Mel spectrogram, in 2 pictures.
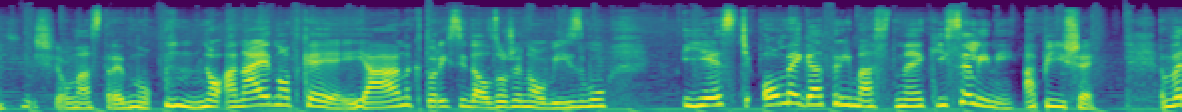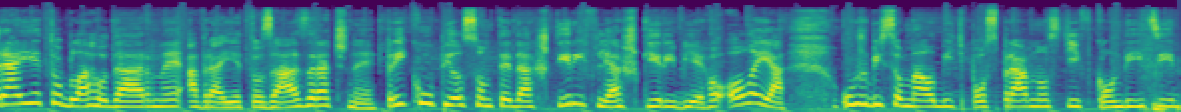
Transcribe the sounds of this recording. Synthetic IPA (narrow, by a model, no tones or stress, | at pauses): iʃɪɛ̰lnast̪ɾɛd̪nunɔʔanajɛd̪nɔt̪kɛjɛjaːnkt̪ɔɾiːsid̪alzɔʒɛnɔʊʋiːzʋu | jɛzcɔmɛɡat̪ɾimast̪nɛːkisɛliniapiːʃɛ | ʋɾajjɛt̪ɔblaɦɔd̪aːɾnɛʔaʋɾajjɛt̪ɔzaːzɾat͡ʃnɛːpɾikuːpilsɔmt̪ɛd̪aʃt̪iɾifʎaʃkiɾibɪɛɦɔʔɔlɛjaʔuʒbisɔmːalbicpɔspɾaːʊnɔscifkɔnd̪iːt͡siː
